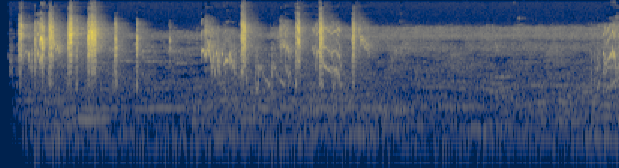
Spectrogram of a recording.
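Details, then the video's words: Parrots chirping: a fast burst of sharp, high squawky notes in the first second, then scattered shrill chirps with quieter gaps. "beautiful parrots | birds | chirping"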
